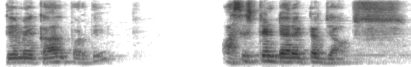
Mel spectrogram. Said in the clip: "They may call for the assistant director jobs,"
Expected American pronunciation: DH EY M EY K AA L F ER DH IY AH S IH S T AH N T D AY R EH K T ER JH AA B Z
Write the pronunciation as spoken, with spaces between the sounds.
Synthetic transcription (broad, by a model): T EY M EY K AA L P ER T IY AH S IH S T AH N T D AY R EH K T ER JH AA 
